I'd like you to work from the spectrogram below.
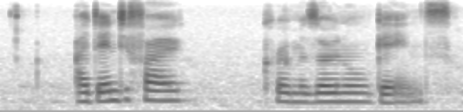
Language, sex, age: English, female, 19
